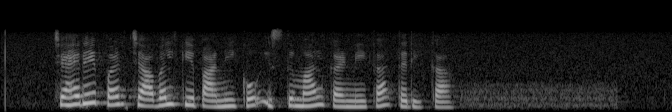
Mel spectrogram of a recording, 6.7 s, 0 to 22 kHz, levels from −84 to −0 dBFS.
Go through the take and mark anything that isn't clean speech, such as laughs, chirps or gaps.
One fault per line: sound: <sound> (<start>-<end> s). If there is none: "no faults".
no faults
